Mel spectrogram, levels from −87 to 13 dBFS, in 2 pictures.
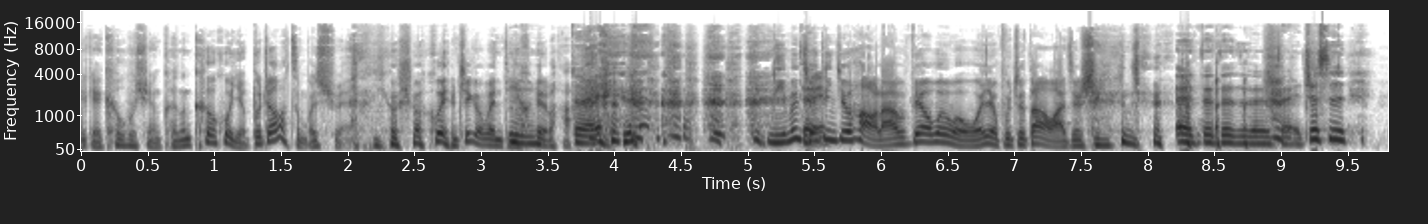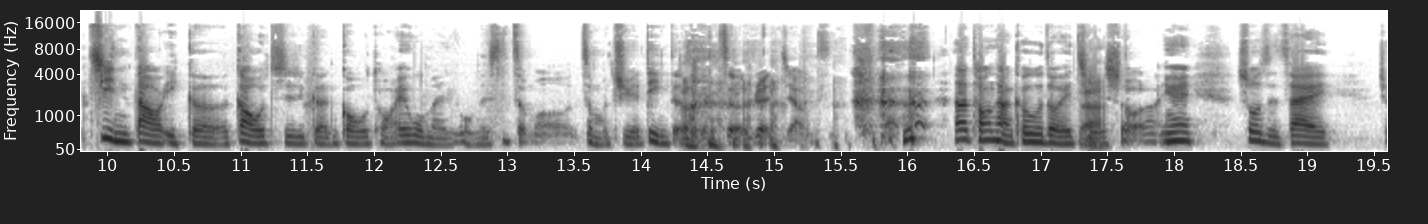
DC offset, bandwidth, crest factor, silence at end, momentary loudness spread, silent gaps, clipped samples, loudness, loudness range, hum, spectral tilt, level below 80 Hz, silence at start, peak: under 0.1%; 18.5 kHz; 14 dB; 0 s; 11 LU; none; under 0.1%; -13 LUFS; 6 LU; none; -4.5 dB/octave; -50 dBFS; 0 s; 0 dBFS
